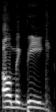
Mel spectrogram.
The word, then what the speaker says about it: Mbege: It's spelled M-B-E-G-E. – McBeeg. Yep. Got it. – That's right.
